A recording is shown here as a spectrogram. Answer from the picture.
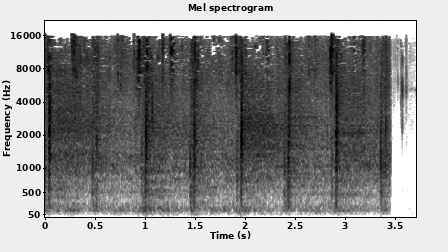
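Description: Running footsteps pound out a steady, quick rhythm, about eight heavy strides over a dense, noisy background wash, ending abruptly in silence.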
